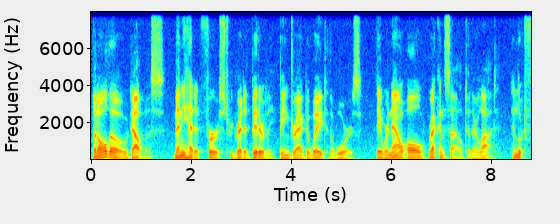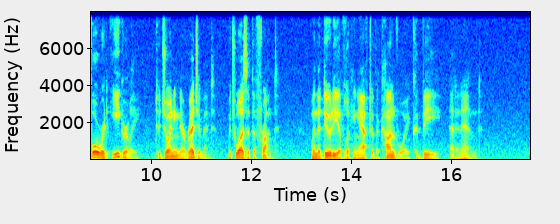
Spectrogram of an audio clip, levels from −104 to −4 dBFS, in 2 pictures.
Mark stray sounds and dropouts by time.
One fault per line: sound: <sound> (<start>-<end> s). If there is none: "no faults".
no faults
